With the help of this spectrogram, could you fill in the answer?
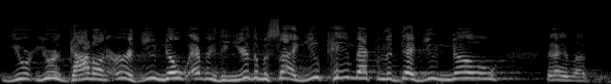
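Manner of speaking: high-pitched, insistent, exasperated pleading. Acted. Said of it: "Peter's the one who's exasperated".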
